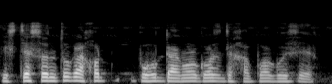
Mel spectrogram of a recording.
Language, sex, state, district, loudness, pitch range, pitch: Assamese, male, Assam, Sonitpur, -18 LUFS, 145-165 Hz, 150 Hz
